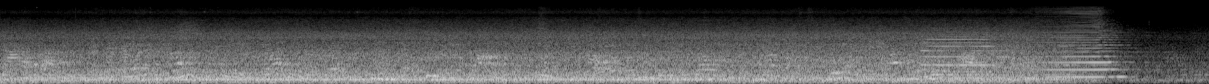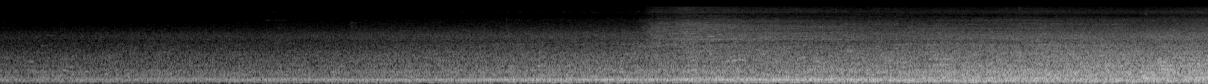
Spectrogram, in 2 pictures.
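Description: An electric locomotive hums steadily close by.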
